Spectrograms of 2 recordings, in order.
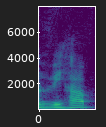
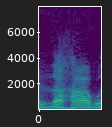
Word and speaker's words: ذهاب: کیا مصدر ہے، ذهاب، انڈیا پاکستان کے مدارس میں اس کو ذهاب پڑھتے ہیں اکثر، ذهاب غلط ہے، اصل مصدر کیا ہے، اسپیلنگ ڈکشنری میں ذهاب، زال پر فتحہ ہے، ذهاب جانا، जैसे नजहा,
